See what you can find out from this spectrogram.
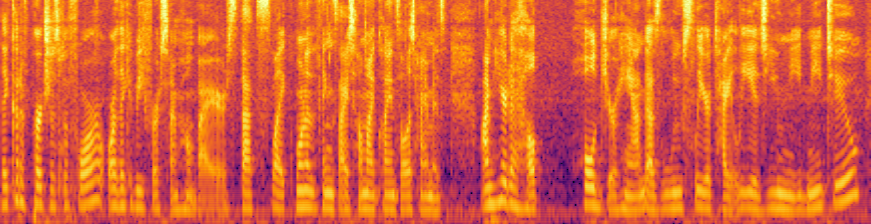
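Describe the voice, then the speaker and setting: The speech moves at a very fast pace over light background noise. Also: woman, very deep, low pitch for a woman, ordinary pitch variation. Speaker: real estate agent. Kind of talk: casual interview. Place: studio. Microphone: studio mic.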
